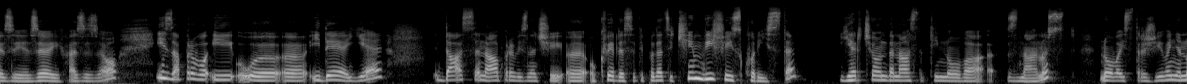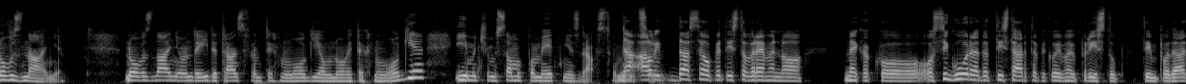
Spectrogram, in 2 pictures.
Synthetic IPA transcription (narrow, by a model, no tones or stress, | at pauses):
zezeoixa̰zezeoizapɾaʋo̞ʔi | id̪eːjajed̪ase̞napɾaʋiznaːt͡ʃḭʔʔo̰kʋiːɾd̪aset̪iːpod̪aːt̪it͡ʃiːmʋiʃe̞isko̞ɾist̪e̞ | jeɾt͡ɕeo̞nd̪anast̪at̪ino̞ʋa̰znaːnost̪no̞ʋaist̪ɾaʒiːʋaɲano̞ʋo̞znaːɲḛ | no̞ʋoznaːɲeo̞nd̪aid̪et̪ɾansfe̞ɾomt̪e̞xno̞lˠo̞ɡijauno̞ʋe̞t̪e̞xno̞lˠo̞̰ɡije̞iimat͡ɕe̞mosamo̞pame̞t̪nijezd̪ɾa̰ːʋst̪ʋoḭmialid̪aseo̞pet̪ist̪oʋɾemeno | nekakʰoosiɡuɾad̪at̪iːst̪aɾt̪apikoiimajupɾiːst̪upt̪iːmpod̪aː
